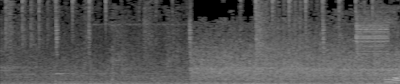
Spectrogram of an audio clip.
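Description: Street ambience: steady traffic rumble that swells about halfway through, with background music under it.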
